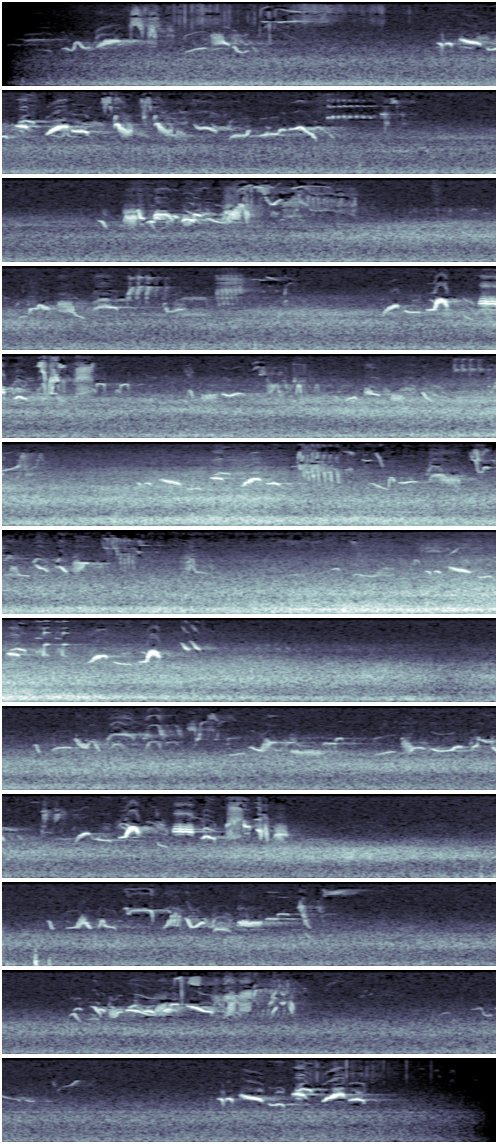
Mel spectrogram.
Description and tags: Blackbird - Birdsong - Suburban - Park
A short recording of a pair of black birds singing with quiet traffic in the background. Boscombe, UK.
town, ambiance, birds, birdsong, traffic, nature, park, spring, field-recording, bird, suburban, blackbird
